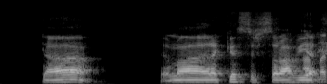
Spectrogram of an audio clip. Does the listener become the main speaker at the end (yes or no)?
no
